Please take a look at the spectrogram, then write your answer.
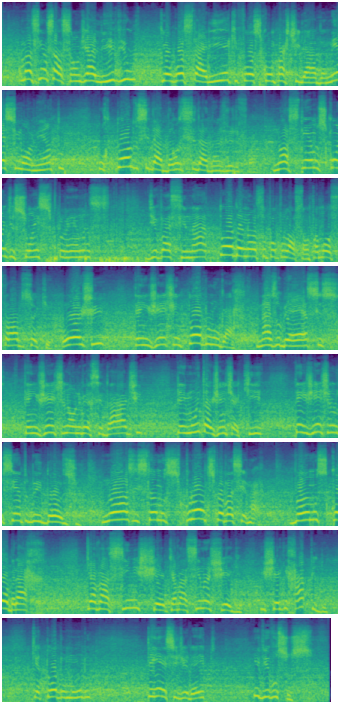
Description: Após a imunização, Margarida falou com a imprensa.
